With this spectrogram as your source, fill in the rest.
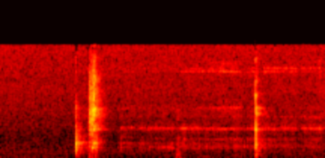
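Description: Metal tubes knock and clink together.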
